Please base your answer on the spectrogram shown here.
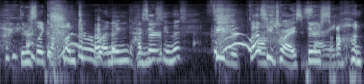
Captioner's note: sneezes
